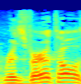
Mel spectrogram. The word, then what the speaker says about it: resveratrol: Resveratrol, is that how you say it? – Right.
